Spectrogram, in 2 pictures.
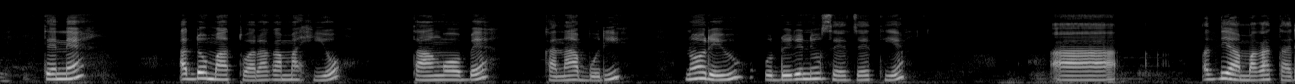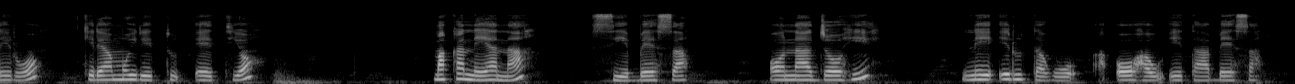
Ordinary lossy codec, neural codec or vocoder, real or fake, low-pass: none; none; real; 10.8 kHz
